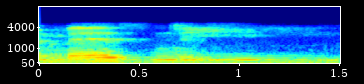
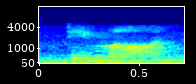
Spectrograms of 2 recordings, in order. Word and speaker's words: demesnes: Spell it for me slowly. Demesnes. E-M. Okay. E-S. N-E-S, like S-N-E-S, like mother. Like S-N-E-S, ness. It's pronounced demon.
